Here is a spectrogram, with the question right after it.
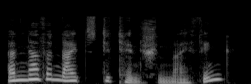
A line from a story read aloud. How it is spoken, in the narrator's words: she said softly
